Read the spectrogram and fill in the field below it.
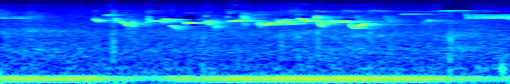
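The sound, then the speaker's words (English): Several birds sing at once in woodland, a busy overlapping chorus of high chirps and trilling phrases that runs throughout, set against a steady low outdoor rumble. “Anyone know their birds?”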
